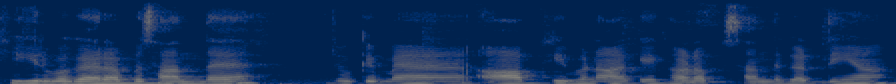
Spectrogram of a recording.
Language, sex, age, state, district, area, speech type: Punjabi, female, 45-60, Punjab, Mohali, urban, spontaneous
